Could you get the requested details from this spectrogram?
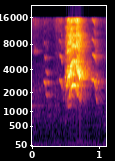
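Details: Indian ringneck parrot, green form, imitating a cat's meow: one brief harsh, high nasal squawk lasting about a quarter second.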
